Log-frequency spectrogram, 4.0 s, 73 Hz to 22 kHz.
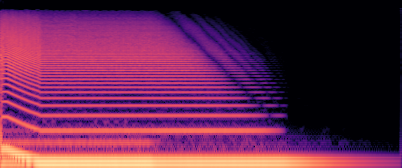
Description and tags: Jungle Bass Hit F1
Jungle Bass [Instrument]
